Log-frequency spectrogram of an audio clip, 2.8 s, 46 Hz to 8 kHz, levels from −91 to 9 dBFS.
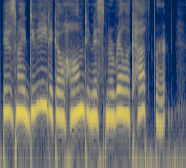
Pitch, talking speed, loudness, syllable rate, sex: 240 Hz, 260 wpm, -13 LUFS, 6.6 syllables/s, female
